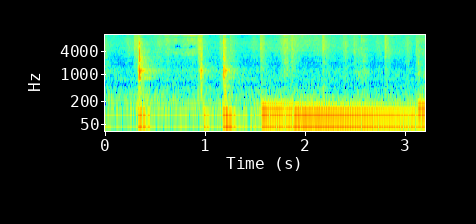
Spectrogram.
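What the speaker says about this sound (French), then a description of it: "on aplatit un petit peu le beurre." Butter being flattened for galette des rois puff pastry: a few dull, separate thumps, then a steady low rubbing press that continues close and alone, with no talk.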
